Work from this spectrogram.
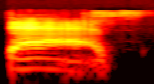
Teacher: our consonant suffix s also makes that z sound, so we'll have dads, as in more than one dad.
